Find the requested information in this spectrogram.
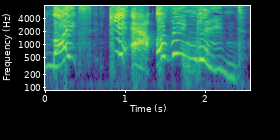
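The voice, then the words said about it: Exaggerated British accent. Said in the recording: “How about some British? ... It could be the best accent you've ever heard. ... That's a great accent.”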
